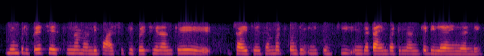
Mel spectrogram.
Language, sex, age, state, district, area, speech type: Telugu, female, 18-30, Telangana, Siddipet, rural, conversation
